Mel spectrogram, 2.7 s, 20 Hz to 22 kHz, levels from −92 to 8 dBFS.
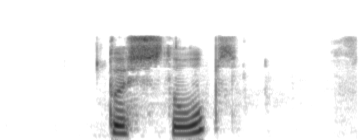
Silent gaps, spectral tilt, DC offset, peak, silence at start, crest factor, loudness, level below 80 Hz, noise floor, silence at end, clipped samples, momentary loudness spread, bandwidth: none; -2 dB/octave; under 0.1%; -2 dBFS; 0.8 s; 20 dB; -17 LUFS; -70 dBFS; -89 dBFS; 0.95 s; under 0.1%; 15 LU; 7.8 kHz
